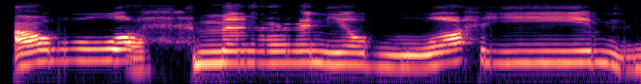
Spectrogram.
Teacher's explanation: Bukan arrah, bukan begitu. Nah, jadi takrirnya tetap dapat, cuman dia nggak sampai bergetar terlalu banyak kayak roh bahasa Indonesia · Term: Roh tafkhim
